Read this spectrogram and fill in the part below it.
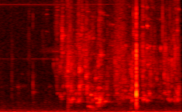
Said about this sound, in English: And pours in the new water.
